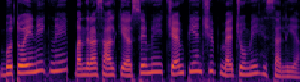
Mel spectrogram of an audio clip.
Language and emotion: Urdu, neutral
